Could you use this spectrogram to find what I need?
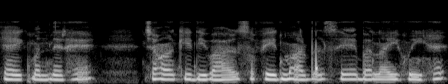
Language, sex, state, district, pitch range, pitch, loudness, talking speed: Hindi, female, Uttar Pradesh, Budaun, 220-245 Hz, 230 Hz, -17 LUFS, 175 wpm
